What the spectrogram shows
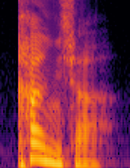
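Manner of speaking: kansha said with stress on first syllable kan. Learning the Japanese word kansha, with stress on first syllable kan. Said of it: "이 카를 강조해야 된다고 하는데 칸샤 이런 식으로 발음하나 봐요".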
